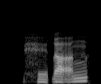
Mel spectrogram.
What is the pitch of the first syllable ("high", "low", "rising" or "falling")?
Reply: low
